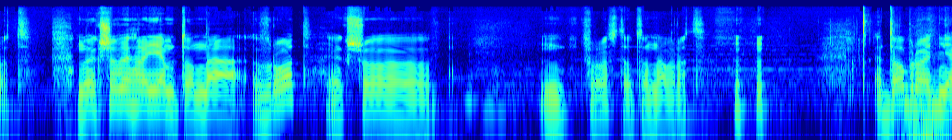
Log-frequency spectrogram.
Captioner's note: laughs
